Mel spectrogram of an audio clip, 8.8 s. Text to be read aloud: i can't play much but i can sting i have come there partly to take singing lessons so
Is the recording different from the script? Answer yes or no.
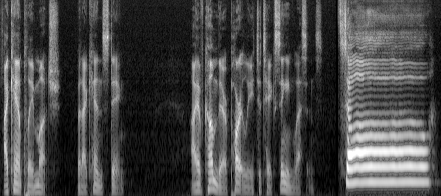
no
